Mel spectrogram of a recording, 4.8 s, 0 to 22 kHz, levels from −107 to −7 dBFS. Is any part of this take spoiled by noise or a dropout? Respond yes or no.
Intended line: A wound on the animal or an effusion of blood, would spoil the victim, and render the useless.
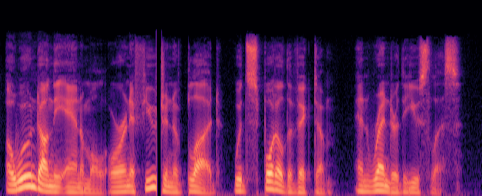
yes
